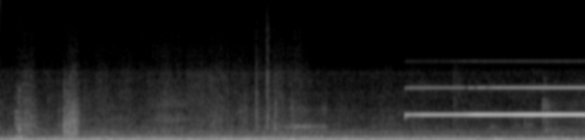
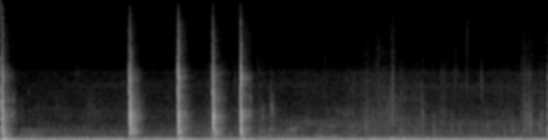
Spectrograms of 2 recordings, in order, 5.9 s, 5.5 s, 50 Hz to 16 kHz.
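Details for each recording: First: Commercial fan coil unit not heating or cooling, fan not running: against a low background hum, a meter gives a steady two-second continuity beep across the fuse, showing it is good; all three fuses good. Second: Repeated relay-like clicking inside the panel of a York 4-pipe fan coil unit (not heating or cooling, fan not running): sharp, dry clicks about half a second apart over a steady hum. The tech suspects a loose connection, and the clicking stopped after handling the wiring.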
